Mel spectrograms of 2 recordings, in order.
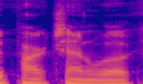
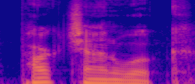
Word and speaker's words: Park Chan-wook: I mean, I say Park Chan-wook is the standard pronunciation.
